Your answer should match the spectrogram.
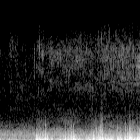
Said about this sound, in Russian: ветер сегодня, конечно, ужасный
